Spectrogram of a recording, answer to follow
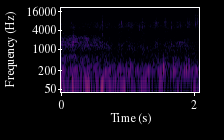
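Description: Near silence, with a few faint small ticks.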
